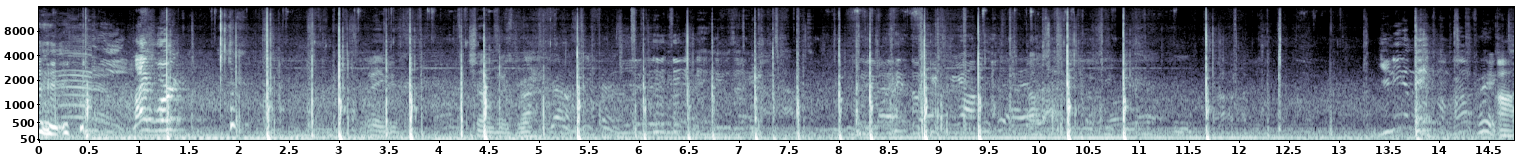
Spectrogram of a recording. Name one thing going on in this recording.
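A basketball bounces repeatedly on hard pavement outdoors.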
